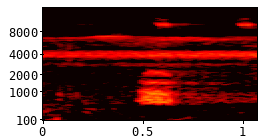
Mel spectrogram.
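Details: Barking deer (kakar) calling on a moonlit night in the forests of Corbett, Uttarakhand, two animals calling, one from higher up; a single short, sharp bark stands out faintly over a steady hiss of night insects.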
